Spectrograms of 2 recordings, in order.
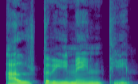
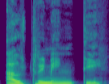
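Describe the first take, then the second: First: Slow, syllable by syllable altrimenti; slow model of altrimenti; slow and clear. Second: Said in the usual way. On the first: Shown as a demonstration. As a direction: stretch out altrimenti. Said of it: "slow repeat". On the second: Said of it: "new word then slow repeat".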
